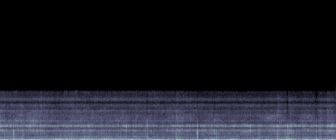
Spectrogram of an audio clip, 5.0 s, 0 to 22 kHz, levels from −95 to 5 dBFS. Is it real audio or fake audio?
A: fake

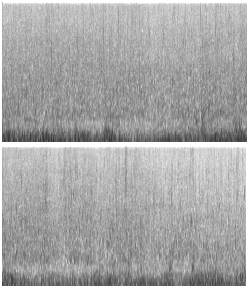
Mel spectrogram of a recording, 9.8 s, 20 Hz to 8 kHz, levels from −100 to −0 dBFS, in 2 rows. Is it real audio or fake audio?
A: real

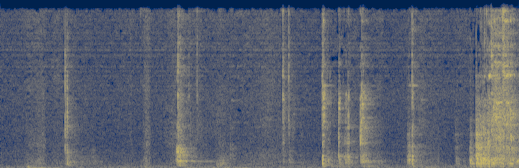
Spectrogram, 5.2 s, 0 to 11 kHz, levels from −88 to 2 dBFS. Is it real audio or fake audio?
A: fake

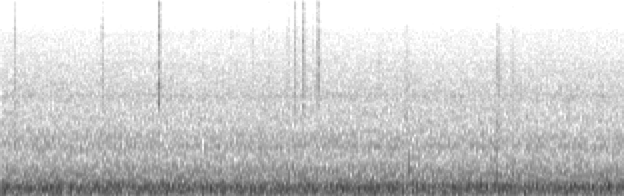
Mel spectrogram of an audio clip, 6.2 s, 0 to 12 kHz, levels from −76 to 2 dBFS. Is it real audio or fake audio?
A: real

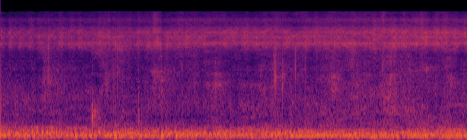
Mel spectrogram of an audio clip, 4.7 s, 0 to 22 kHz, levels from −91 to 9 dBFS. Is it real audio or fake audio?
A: fake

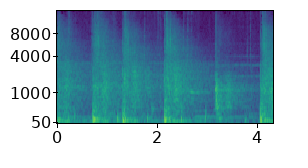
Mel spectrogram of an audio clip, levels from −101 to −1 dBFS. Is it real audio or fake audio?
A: real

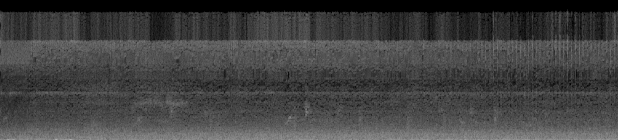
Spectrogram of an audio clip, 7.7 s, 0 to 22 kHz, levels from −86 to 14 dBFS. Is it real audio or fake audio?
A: fake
